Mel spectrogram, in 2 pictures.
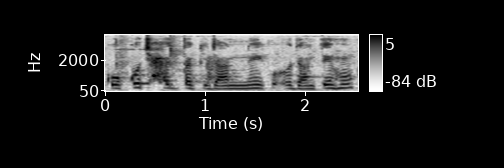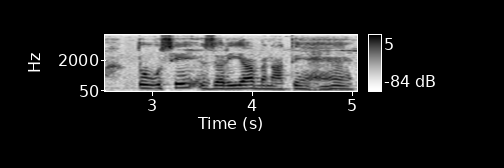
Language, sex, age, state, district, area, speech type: Urdu, male, 18-30, Uttar Pradesh, Balrampur, rural, spontaneous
